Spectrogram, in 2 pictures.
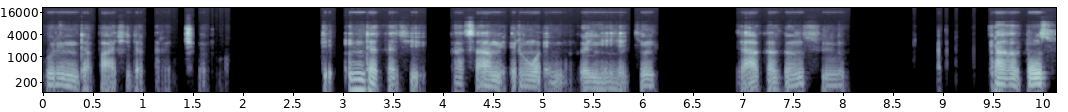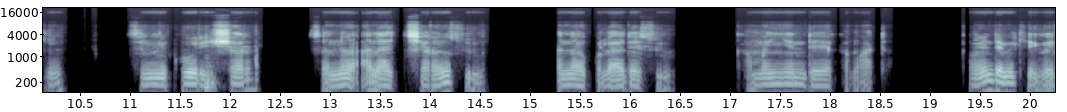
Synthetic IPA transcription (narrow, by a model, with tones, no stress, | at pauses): wʊ˦ɽɪ˦nda˨ba̰ː˦ʃi˦da˨kʼɐ˨ɾɐ˦nt͡ʃe˦ɾʊ˦waː˦ | d̥ʊ˦ʔɪ˦nda˨ka˨d͡ʒḛː˦ | ka˨saː˦mu˨ʔɪ˦ɽɪ˨ŋwɐ̰˦ɗɐ˨nːɐ˨ŋɡɐ˦ɲjɐ̰˨ɲjɐ̰˨kʲɪ˦ŋ | za̰ː˦ka˨ɡɐ˦nsu˦ | zaː˦ka˨ɡɐ˦nsu˨ | sʊ˦ɲji˦kʷoː˦ɽɪ˨ʃɐ˦r | sɐ̰˨nːɐ˦ŋʔa̰˦naː˨t͡ʃɪ˨ɽɐ˦nsu˨ | ʔa˦naː˨kʷʊ˨laː˦da˨su˨ | kʰɐ˨mɐ˦ɲjɐ˦nda˨ja˦kʰaː˨ma̰ː˦tḁ˨ | kɐ˨mɐ˦jɐ˦nda˨mʊ˦kʲʰeː˨ɡɐ̰˦n˦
